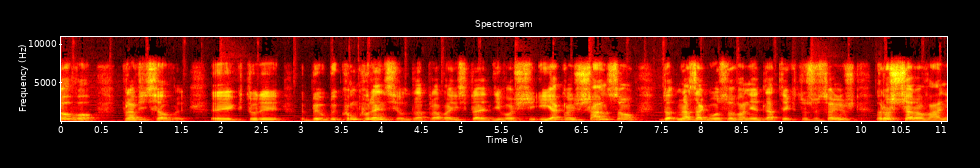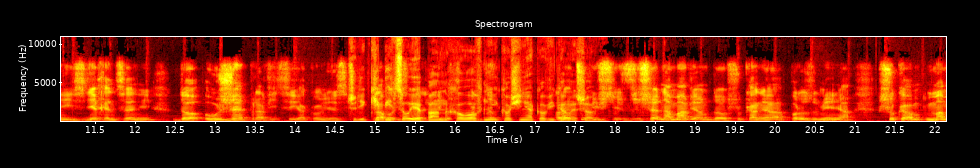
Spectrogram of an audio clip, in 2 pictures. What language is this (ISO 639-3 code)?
pol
